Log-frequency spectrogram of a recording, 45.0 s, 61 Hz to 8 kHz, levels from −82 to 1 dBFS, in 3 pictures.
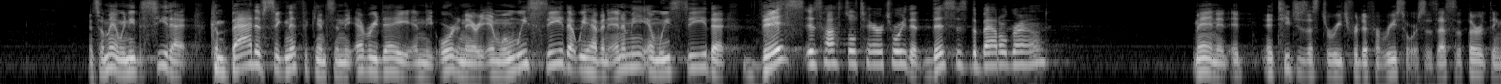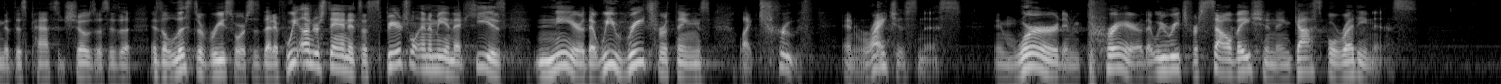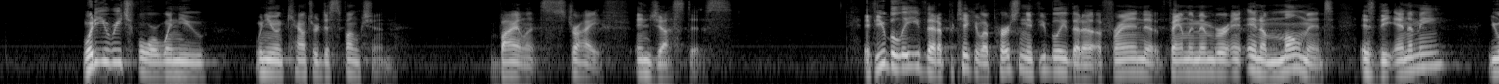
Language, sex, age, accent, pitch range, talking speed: English, male, 30-49, American, 110-165 Hz, 180 wpm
